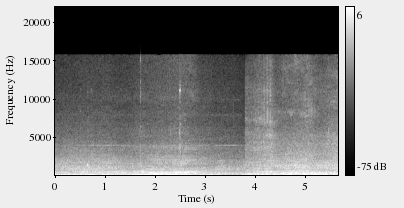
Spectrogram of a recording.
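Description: A motor vehicle engine running steadily, its pitch shifting a little now and then.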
